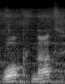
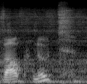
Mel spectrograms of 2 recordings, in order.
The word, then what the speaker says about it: Valknut: a look at this one is it's not pronounced walk nut it is pronounced valknut valknet anyway grave forests and their shadows uh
